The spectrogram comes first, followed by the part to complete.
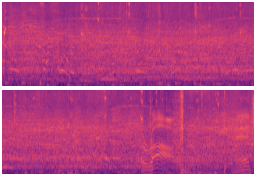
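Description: Steady arena crowd noise under live basketball play, with a ball being dribbled on the hardwood court and short sneaker squeaks. A brief shout rises out of the crowd about eight seconds in.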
